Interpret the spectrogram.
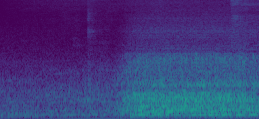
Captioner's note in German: Dröhnen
